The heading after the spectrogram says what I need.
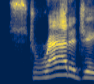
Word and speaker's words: strategy: Strategy. Someone's asking me how to pronounce strategy. Ah, as in hat.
